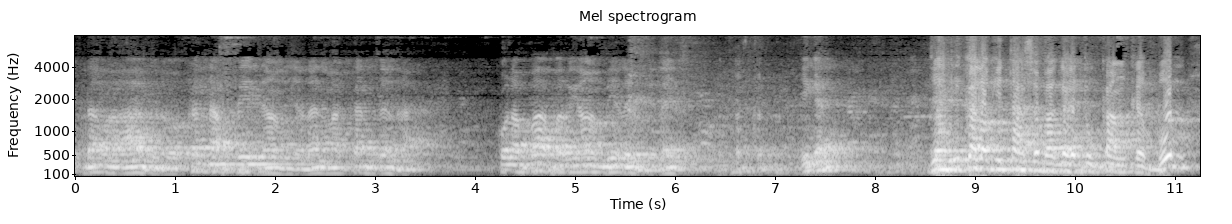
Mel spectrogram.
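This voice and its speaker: A middle-aged man, preaching a storytelling sermon to children and parents, lively and chatty, asking the crowd questions. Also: fairly high pitch. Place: mosque hall. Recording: echoey mosque hall.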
